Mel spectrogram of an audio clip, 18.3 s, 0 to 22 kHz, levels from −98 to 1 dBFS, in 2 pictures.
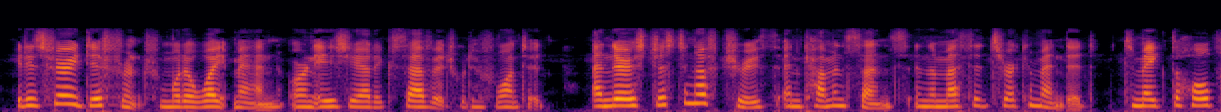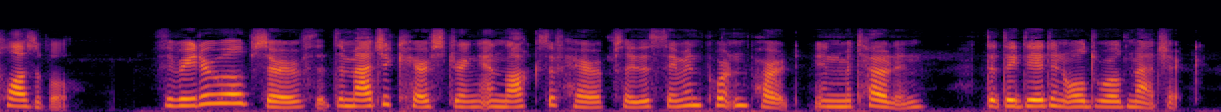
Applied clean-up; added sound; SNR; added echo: none; none; none; none.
